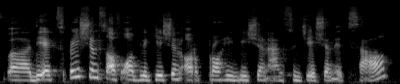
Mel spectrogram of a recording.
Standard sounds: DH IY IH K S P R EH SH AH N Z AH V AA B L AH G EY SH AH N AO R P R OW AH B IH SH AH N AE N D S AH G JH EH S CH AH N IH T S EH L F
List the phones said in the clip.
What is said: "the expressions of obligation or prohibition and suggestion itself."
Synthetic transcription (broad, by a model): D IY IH K S P EH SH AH N S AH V AA B L AH G EY SH AH N AO R P R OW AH B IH SH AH N AE N D S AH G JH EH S SH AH N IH T S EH L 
